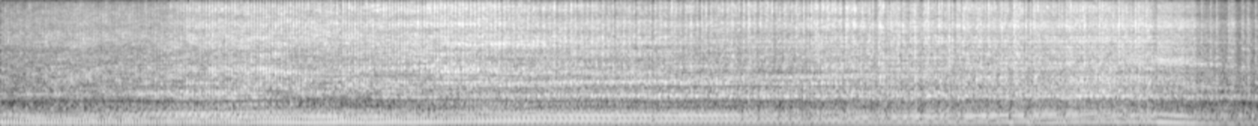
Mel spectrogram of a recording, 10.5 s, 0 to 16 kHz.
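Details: Turbo wagon running on a newly wired Microsquirt standalone harness, ignition timing fixed at 10 degrees, intercooler piping unfinished, just started: loud, steady running with a low even beat, settling after a brief rise in revs. Normal idle.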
